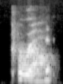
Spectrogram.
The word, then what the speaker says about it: Corral: Now, so how do you say your last name? Is it Corral? Help me say your Corral. Corral. Corral.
